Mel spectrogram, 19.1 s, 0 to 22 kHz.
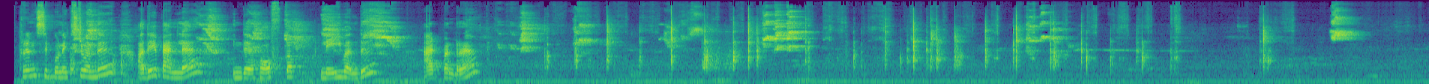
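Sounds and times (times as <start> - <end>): birds chirping and squawking: 0.8 - 18.3
utensil tapping against pan: 7.2 - 15.8, 16.8 - 17.3.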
